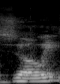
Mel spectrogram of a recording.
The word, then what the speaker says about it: zoe: Okay, it's Zoe, Z O E, long E.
